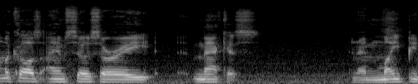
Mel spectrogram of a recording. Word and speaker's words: macaque: able pronounce it so macaques is it really pronounced macaques macaque macaque uses tools yeah that's how that's pronounced right there right where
